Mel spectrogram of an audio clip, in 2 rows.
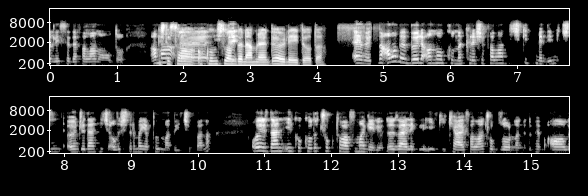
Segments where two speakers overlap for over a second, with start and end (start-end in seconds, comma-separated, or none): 1.6-2.9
